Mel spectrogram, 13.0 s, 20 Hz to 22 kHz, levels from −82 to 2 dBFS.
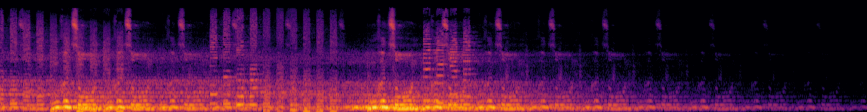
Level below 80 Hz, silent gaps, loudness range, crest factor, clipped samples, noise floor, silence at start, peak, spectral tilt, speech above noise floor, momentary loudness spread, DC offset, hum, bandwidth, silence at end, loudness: -38 dBFS; none; 18 LU; 18 dB; under 0.1%; -56 dBFS; 0 s; -2 dBFS; -7 dB/octave; 41 dB; 18 LU; under 0.1%; none; 15.5 kHz; 2.15 s; -18 LUFS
